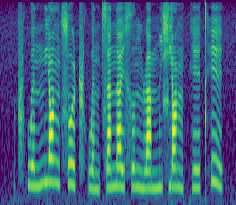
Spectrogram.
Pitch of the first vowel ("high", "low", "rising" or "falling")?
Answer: rising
